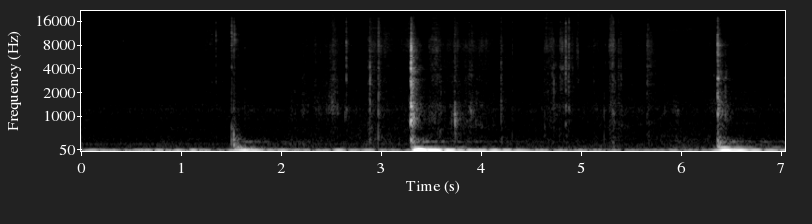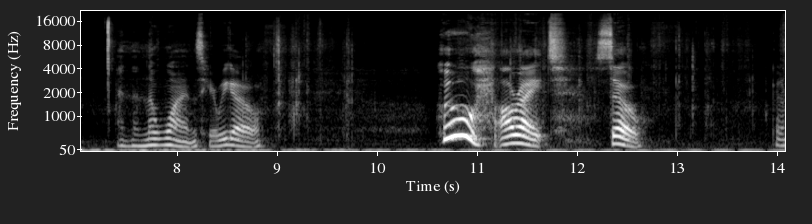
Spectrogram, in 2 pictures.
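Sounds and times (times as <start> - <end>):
banknotes rustling: 1.2 - 6.0, 7.6 - 10.1, 10.7 - 14.0
dull thumps: 3.2 - 4.6.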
